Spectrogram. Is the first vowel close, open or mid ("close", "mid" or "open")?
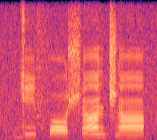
close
